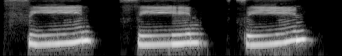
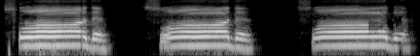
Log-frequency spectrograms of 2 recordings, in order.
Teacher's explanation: سین باریک ہے سیٹی کی آواز کے ساتھ، اور جو صاد ہے وہ پر پڑھتے ہیں.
